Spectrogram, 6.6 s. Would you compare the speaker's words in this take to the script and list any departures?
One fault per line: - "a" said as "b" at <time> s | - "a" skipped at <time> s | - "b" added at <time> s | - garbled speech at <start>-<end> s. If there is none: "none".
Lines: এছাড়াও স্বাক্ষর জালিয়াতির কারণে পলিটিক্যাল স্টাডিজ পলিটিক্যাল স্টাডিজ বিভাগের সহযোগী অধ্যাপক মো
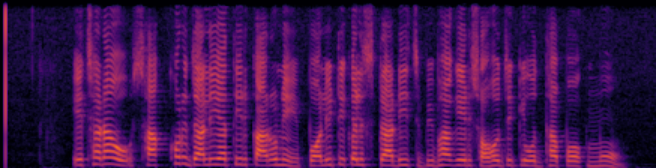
- "পলিটিক্যাল স্টাডিজ" skipped at 4.1 s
